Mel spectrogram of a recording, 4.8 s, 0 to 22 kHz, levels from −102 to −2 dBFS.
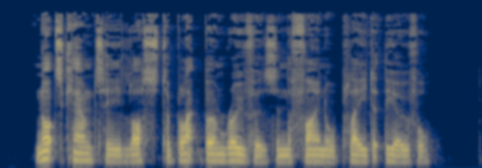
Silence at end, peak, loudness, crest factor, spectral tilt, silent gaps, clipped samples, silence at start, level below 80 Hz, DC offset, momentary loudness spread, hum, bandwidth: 0.55 s; -10 dBFS; -30 LUFS; 22 dB; -4.5 dB/octave; none; under 0.1%; 0.35 s; -68 dBFS; under 0.1%; 6 LU; none; 16.5 kHz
